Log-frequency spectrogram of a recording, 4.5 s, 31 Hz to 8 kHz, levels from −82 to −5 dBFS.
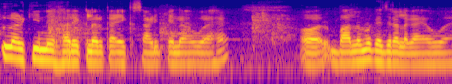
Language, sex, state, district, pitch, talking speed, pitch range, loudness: Hindi, male, Jharkhand, Garhwa, 130 Hz, 225 wpm, 125-140 Hz, -15 LUFS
